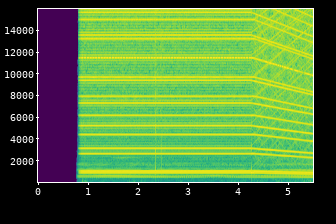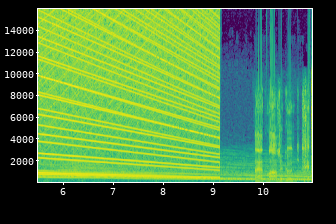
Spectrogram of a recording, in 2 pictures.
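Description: Federal Signal and Whelen tornado sirens sound loudly in a continuous wail that holds steady, then slowly drops in pitch as it winds down, with a second siren and brief voices or noise joining near the end.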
